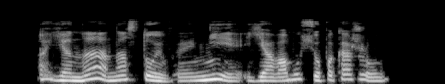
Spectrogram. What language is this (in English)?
Belarusian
